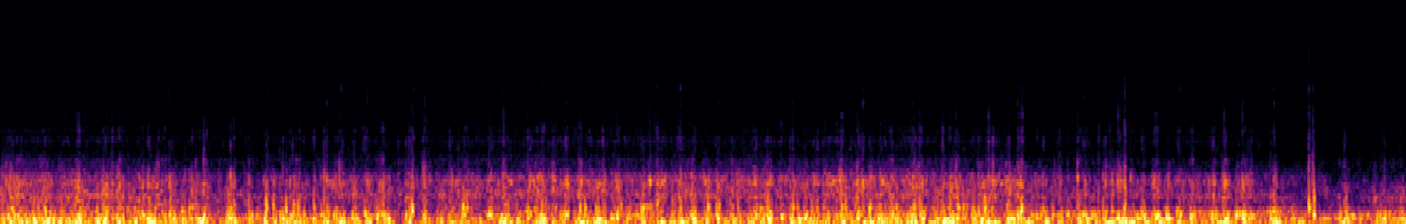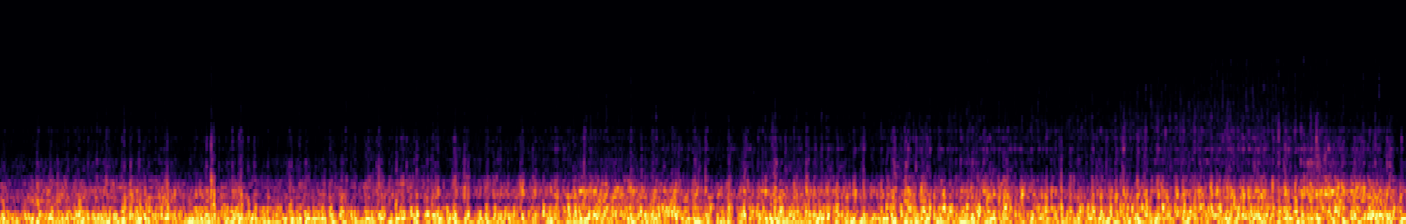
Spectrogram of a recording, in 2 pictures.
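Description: LEGO train running on plastic track, heard from a GoPro riding on the train: a steady loud rumble and rattle of the plastic wheels and the jostled camera, with occasional sharper clicks. The sound drops away suddenly at the very end.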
